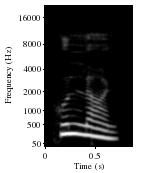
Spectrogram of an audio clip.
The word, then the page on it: ಹುಲ್ಲಾಳೆ: hullāḷe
